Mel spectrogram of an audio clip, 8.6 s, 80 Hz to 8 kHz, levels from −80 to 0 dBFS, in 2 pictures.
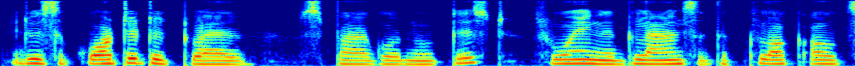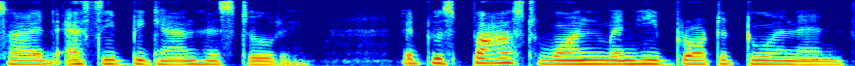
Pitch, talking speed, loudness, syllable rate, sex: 175 Hz, 215 wpm, -17 LUFS, 5.6 syllables/s, female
